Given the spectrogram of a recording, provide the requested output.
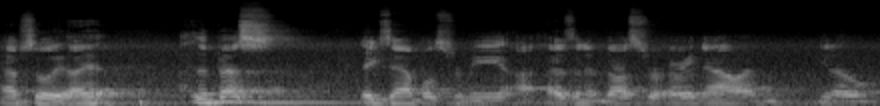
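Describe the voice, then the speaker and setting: A man's voice, with ordinary variation in pitch, carries audible room echo amid noticeable background noise. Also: medium pitch for a man, fairly slow pace. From Iran. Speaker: venture capitalist. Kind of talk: panel conversation.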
